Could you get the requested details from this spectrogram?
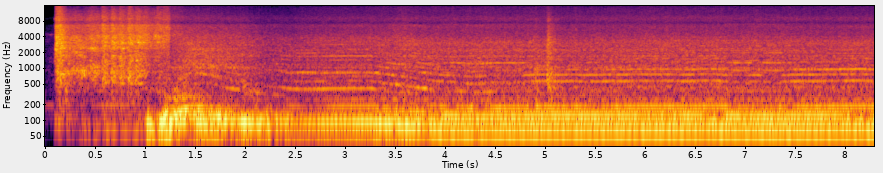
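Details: Mercedes 560SL R107 fitted with 480 hp M113K supercharged engine, manual gearbox, MaxxECU, reportedly on E85: catches after a short crank and settles into a smooth, even, deep idle with no knocks or misses.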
